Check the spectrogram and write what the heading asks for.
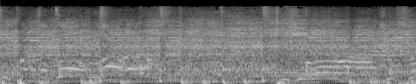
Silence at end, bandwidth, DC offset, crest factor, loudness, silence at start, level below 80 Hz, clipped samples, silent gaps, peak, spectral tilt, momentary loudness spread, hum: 0 s; 16.5 kHz; under 0.1%; 12 dB; -13 LUFS; 0 s; -30 dBFS; under 0.1%; none; -2 dBFS; -1.5 dB/octave; 1 LU; none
